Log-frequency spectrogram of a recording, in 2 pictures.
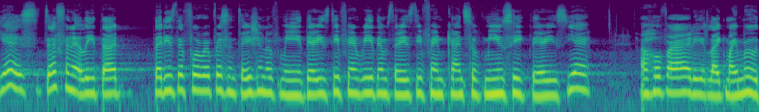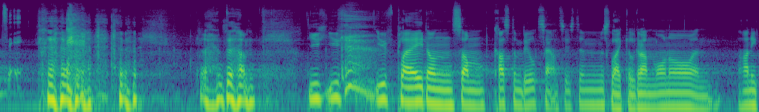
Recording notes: Live conversation in the gallery focused on DJ culture and vinyl record digging/collecting by Sydney-based Colombian-born DJs/selectors.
